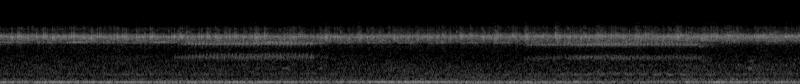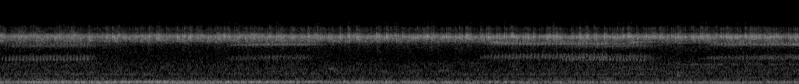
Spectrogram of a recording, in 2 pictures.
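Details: Tree frogs at night in a North Carolina backwoods swamp: a dense, unbroken high chorus, punctuated by lower trilled calls repeating roughly every two to three seconds, over a soft low rumble.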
